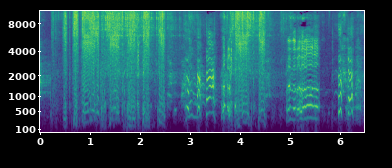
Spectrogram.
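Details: Goat bleating in wavering, harmonic cries, with two longer drawn-out bleats near the middle and end, broken up by short bursts of rustling and scraping noise.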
